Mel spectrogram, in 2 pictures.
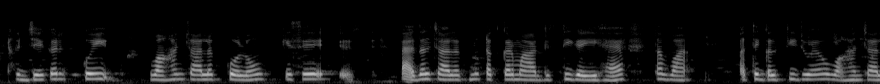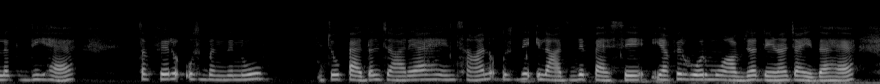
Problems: background sounds at intervals, continuous background conversations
